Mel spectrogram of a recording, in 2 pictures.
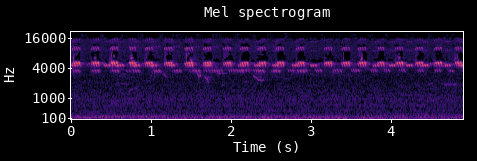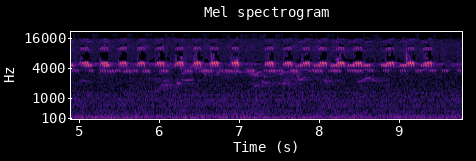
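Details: Rhythmic cricket chirps from a summer meadow, fast high pulses around four per second with a short gap near seven seconds, faint bird notes and low background hum.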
